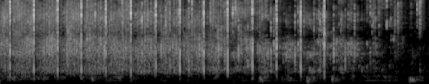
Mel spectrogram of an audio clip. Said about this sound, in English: Come on, let's give the Lord a big clap today, huh?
